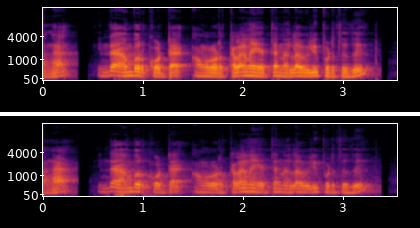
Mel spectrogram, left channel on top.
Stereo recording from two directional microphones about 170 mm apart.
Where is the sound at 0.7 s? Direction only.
40° left (ahead or behind).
